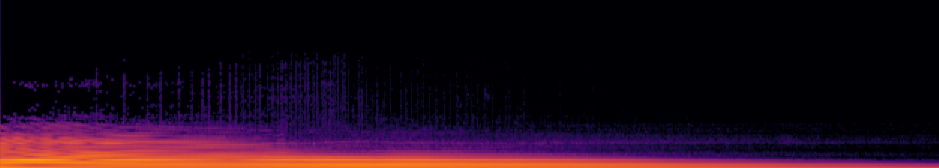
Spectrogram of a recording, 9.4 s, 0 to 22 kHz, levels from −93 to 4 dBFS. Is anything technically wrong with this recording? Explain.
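No, nothing technically wrong can be heard in this recording of sounds. There is no fault to report at any point in the clip.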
